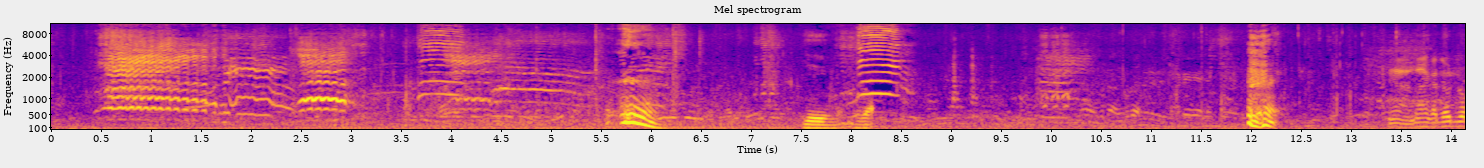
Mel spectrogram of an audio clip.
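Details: Several goats on wide land at Blangjrun, Aceh Utara, calling over about fourteen seconds: wavering bleats and a few sharp, downward-sweeping cries, spaced irregularly among background voices.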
